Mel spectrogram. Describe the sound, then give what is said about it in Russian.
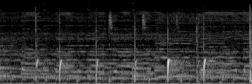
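A voice imitates a fish swearing by making a string of wet mouth plops, about eight irregular pops, a few louder than the rest, with no talking. “Как говорят рыбы. Это ругается рыба.”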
